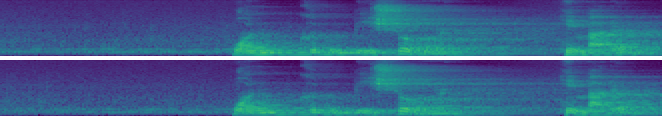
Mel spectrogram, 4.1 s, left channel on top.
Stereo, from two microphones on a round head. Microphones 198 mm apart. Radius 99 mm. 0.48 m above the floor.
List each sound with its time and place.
1.5 s a man speaking: 5° right (ahead or behind), 0.7 m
